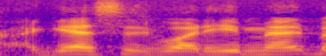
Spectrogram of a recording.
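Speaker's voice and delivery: normal talking voice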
